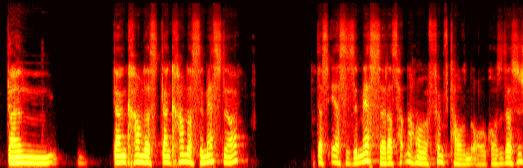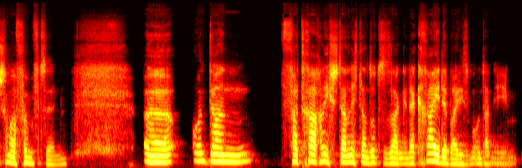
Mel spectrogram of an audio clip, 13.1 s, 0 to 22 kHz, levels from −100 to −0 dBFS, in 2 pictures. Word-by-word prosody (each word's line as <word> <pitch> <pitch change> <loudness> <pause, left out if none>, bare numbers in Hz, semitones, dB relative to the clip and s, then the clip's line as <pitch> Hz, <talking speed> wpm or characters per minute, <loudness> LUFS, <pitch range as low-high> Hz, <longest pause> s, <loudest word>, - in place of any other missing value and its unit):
dann 135 0 +2 0.7
dann 150 -1 +4
kam 160 +1 +1
das 145 -3 +1
dann 150 -2 +1
kam 165 +1 0
das 155 - +1
Semester, 160 +4 -2 0.9
das - - -3
1. 140 -4 -5
Semester, 135 0 0
das 130 +1 -1
hat - - -8
noch 165 - -4
mal 125 -4 -1
5000€ 115 -8 -6
gekostet. 115 +3 -9
Das 135 - 0
sind 170 - -3
schon 160 - +1
mal 135 - +2
15. 115 -6 -7 0.9
Äh, 150 -2 +6 0.3
und 180 -2 -3
dann 165 +1 +3 0.3
vertraglich 165 +1 +2
stand 155 -1 +3
ich 155 - -3
dann 145 -3 -1
sozusagen 130 -3 -2
in 120 - -7
der 130 0 0
Kreide 170 -7 +4
bei 115 -3 -2
diesem 110 +2 -7
Unternehmen 125 +1 -11
140 Hz, 165 wpm, -21 LUFS, 125-160 Hz, 0.9 s, Äh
